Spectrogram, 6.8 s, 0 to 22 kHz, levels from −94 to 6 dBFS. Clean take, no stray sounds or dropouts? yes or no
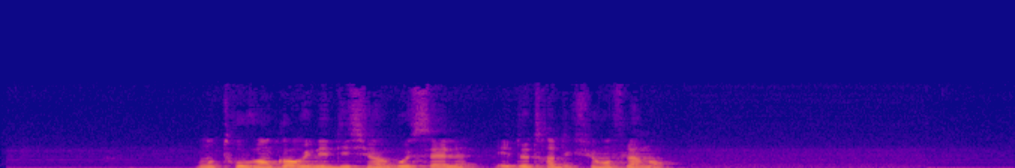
yes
